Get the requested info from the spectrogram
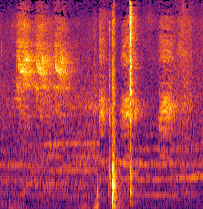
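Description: Bird calls, several in quick succession in the first second and one more later. Two or three sharp knocks a little past the middle are the loudest sounds.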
